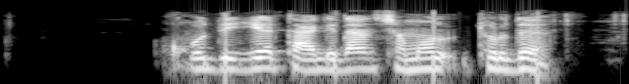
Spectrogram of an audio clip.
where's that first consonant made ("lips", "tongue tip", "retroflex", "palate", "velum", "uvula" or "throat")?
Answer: uvula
